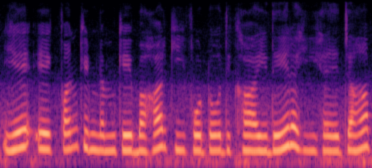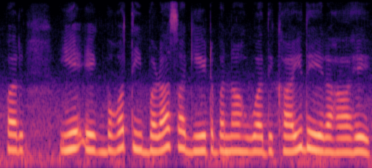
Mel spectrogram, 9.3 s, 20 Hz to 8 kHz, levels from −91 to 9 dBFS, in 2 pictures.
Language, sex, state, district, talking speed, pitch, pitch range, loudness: Hindi, male, Rajasthan, Jaipur, 175 wpm, 240 Hz, 230-255 Hz, -13 LUFS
